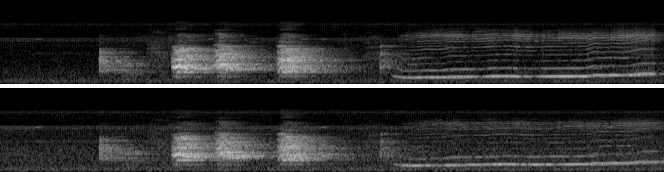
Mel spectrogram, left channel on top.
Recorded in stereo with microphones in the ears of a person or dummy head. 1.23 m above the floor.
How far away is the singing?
About 1.0 m.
